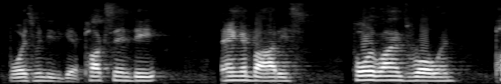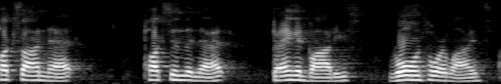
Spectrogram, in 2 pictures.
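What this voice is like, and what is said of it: Imitated southern accent, not done well. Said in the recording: “I can't do a southern accent well enough ... in his southern accent ... saying that in a southern accent”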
